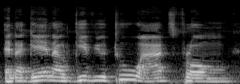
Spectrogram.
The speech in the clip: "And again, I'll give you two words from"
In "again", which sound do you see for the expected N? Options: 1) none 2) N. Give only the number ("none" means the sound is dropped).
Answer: 2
